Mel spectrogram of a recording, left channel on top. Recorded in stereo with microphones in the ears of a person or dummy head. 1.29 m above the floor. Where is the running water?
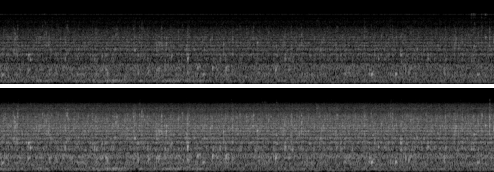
40° right (ahead or behind).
